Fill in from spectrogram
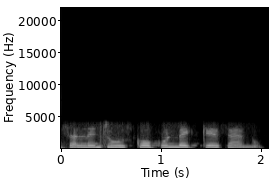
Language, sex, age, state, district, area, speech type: Telugu, female, 18-30, Telangana, Ranga Reddy, rural, conversation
